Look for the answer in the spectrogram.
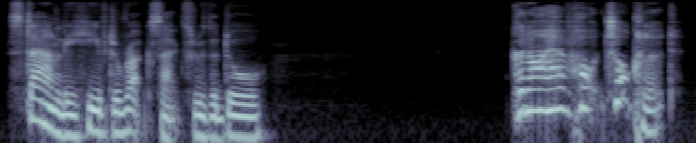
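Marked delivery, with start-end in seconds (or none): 3.9-5.1 put-on high-pitched pleading boy; small, high child voice; child's voice. A narrator's reading. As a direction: ask like a kid wanting a treat. Child Stanley asks for a drink.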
